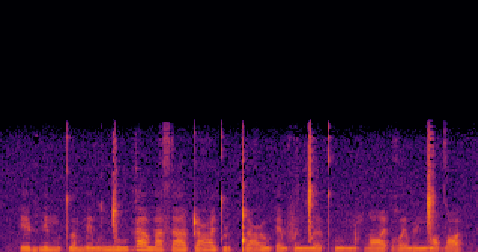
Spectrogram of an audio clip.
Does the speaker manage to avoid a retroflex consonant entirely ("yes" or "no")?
no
